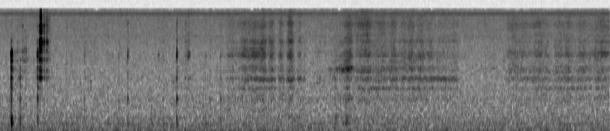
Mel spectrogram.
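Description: A small, hollow, rectangular wooden box with a hand-painted sun design is held in both hands and tapped with long nails on the lid and sides, then turned over to show its painted bottom. A few sharp, bright clicking taps come near the start. They are followed by a quiet stretch of faint, high, scratchy handling sounds as the box is turned.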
